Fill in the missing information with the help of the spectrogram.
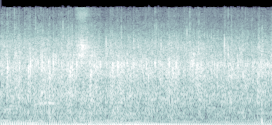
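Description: An audience applauds in a steady, dense wash of clapping that holds evenly for a few seconds, with no one speaking over it.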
